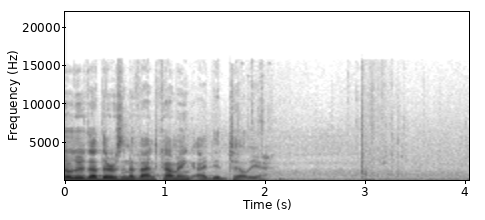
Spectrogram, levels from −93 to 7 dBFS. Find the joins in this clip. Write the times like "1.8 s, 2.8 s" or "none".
3.1 s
